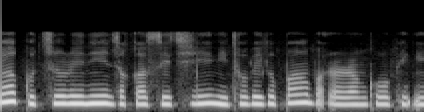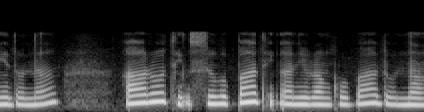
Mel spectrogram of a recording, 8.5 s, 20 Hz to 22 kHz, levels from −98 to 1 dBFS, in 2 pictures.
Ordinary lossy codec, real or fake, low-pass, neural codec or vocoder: none; fake; none; codec, 16 kHz, 6 kbps, DAC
